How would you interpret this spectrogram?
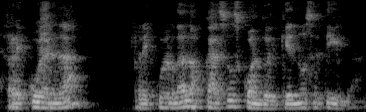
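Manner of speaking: ordinary delivery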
